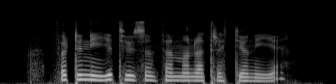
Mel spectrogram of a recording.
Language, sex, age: Swedish, female, 25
